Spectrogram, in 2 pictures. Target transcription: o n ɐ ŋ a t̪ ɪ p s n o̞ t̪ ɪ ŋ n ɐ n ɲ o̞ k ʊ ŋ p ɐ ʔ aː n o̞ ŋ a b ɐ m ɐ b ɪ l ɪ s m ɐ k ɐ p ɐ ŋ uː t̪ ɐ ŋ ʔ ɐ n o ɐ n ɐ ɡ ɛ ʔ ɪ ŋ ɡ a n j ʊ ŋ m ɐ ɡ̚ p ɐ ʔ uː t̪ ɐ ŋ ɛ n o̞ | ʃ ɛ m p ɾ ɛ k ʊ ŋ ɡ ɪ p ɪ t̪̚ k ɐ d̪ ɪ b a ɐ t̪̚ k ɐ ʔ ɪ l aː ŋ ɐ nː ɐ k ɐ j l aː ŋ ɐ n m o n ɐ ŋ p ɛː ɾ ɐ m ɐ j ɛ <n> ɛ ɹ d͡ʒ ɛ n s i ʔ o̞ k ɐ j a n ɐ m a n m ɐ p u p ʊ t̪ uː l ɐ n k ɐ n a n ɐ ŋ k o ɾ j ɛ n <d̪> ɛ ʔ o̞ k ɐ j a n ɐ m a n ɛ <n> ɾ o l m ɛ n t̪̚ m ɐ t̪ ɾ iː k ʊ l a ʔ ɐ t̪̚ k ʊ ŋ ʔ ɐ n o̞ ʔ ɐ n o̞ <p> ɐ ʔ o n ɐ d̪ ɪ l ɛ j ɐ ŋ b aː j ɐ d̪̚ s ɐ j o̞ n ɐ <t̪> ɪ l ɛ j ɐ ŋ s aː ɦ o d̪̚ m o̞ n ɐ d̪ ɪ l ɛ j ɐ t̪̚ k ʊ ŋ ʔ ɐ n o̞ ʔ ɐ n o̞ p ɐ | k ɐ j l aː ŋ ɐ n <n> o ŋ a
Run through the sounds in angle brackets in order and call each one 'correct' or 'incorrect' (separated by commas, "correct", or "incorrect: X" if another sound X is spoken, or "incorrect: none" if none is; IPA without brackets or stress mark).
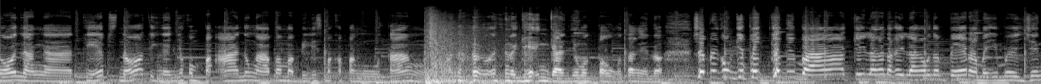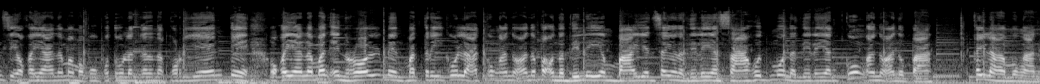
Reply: incorrect: m, incorrect: t̪, correct, correct, incorrect: d̪, incorrect: m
